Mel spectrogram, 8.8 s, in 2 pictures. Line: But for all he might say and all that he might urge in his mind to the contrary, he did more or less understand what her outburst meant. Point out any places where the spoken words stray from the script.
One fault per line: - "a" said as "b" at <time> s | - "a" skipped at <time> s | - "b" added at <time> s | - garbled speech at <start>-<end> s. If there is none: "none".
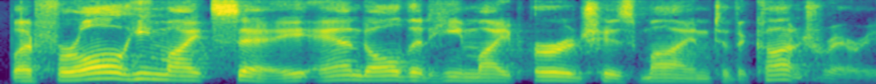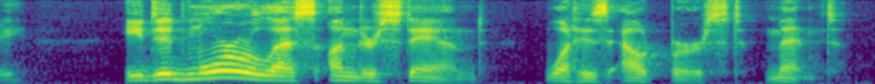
- "in" skipped at 3.0 s
- "her" said as "his" at 7.2 s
